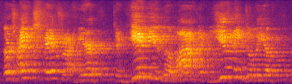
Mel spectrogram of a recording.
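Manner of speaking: loud, high, slowed exhortation; emphatic preaching. Real, not acted. Preacher offering congregation eight steps, emphatic. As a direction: drive the point home from the pulpit.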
